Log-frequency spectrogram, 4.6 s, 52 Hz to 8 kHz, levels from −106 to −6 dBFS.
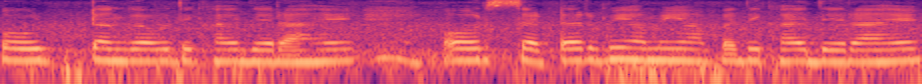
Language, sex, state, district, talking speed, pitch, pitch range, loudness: Hindi, female, Bihar, Vaishali, 235 wpm, 210 Hz, 205-215 Hz, -25 LUFS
